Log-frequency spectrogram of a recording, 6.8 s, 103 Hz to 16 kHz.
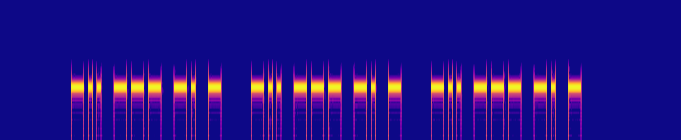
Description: Morse code, heard as a keyed tone, about 28 wpm, 700 Hz. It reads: DONT DONT DONT
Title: Top 300 Words Repeated 28wpm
